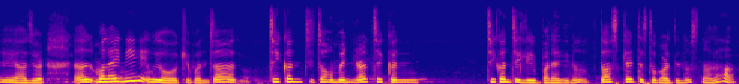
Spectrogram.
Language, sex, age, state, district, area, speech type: Nepali, female, 18-30, West Bengal, Kalimpong, rural, spontaneous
